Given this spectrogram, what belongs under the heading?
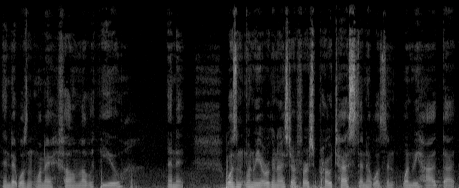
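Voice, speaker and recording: A woman playing a weary, grieving young survivor of a revolution in an audio drama, speaking in a wistful, halting, confessional way. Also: sits low, slight background noise, natural voice. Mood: bitter, regretful. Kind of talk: intimate audio drama monologue.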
